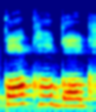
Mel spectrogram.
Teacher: ক, খ, গ, ঘ এগুলো আমরা কন্ঠ দিয়ে উচ্চারণ করি। · কন্ঠ ব্যঞ্জনের জন্য জীভের পেছনের অংশ এবং নরম তালু।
